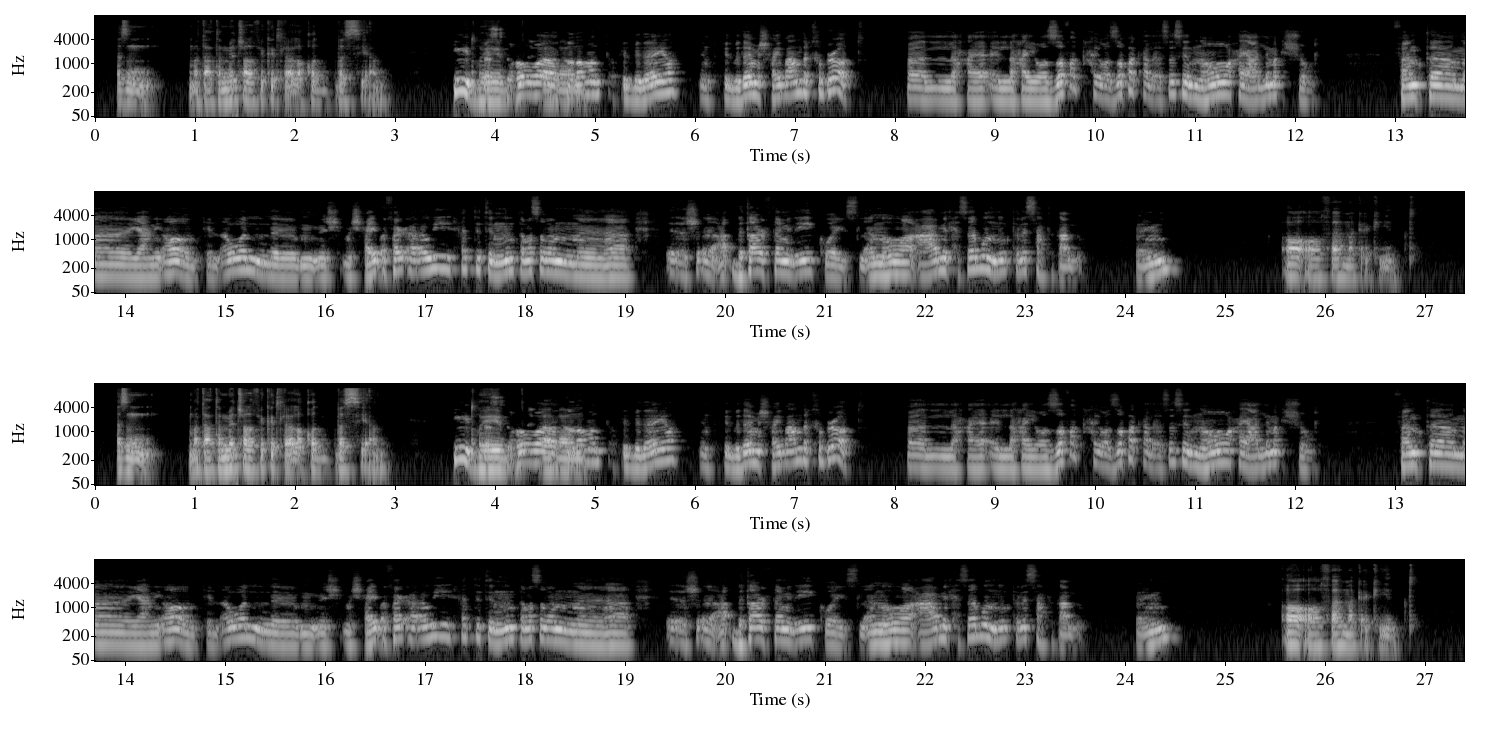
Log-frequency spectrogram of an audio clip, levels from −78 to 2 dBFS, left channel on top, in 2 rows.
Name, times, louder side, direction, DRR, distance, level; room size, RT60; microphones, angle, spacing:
voice 1, 0.2-0.6 0.9-2.9 3.8-4.1 4.4-4.9 25.6-26.7, right 3 dB, 45° right, 0.7 m, -26 dB
voice 2, 3.6-7.6 8.1-12.2 13.0-23.6 24.1-24.5, left 2 dB, 15° left, 0.4 m, -26 dB
2.8 x 2.6 x 2.4 m
head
